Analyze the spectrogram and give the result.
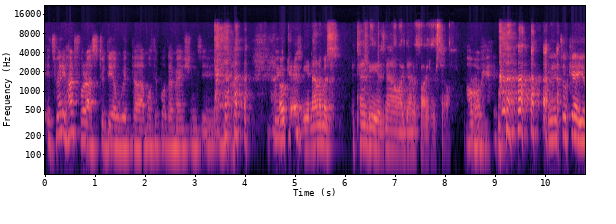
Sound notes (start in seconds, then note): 2.7 laughs; 9.0 laughs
